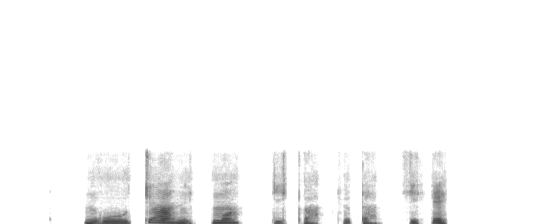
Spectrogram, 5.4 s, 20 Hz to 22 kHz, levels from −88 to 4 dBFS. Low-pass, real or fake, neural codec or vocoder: 7.2 kHz; fake; vocoder, 22.05 kHz, 80 mel bands, WaveNeXt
